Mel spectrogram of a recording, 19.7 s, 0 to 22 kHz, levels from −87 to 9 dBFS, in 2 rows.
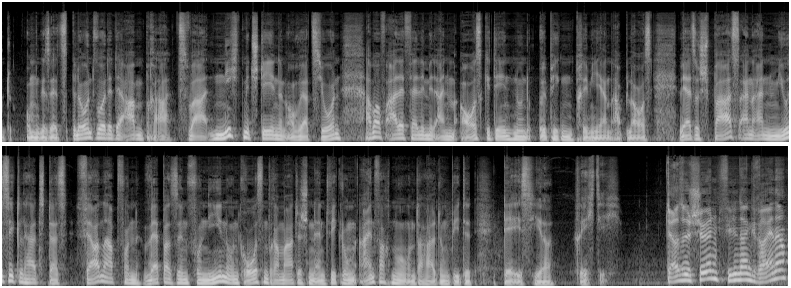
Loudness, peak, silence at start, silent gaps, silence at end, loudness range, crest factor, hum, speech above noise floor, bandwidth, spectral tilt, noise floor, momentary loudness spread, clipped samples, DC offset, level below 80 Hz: -15 LUFS; 0 dBFS; 0 s; none; 0 s; 2 LU; 14 dB; none; 28 dB; 17.5 kHz; -5 dB/octave; -42 dBFS; 6 LU; under 0.1%; under 0.1%; -30 dBFS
